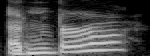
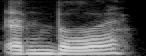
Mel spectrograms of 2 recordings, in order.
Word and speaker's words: Edinburgh: and I think actually if you're going to be proper Edinburgh right not Edinburg but Edinburgh uh and as I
